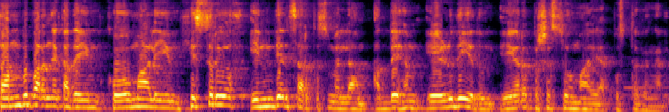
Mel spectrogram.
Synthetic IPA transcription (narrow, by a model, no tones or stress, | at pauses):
t̪ɐmbɨpɐrɐɲːɐkɐd̪ɐjumko̞ːmaːɭijumhistrijoːfind̪jɐnsɐrkɐsume̞lːaːmɐd̪ːe̞ːɦɐme̞ɻuðijɐðume̞ːrɐprɐʂɐst̪ɐʋumaːjɐpust̪ɐɣɐŋːɐ̰ɭ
